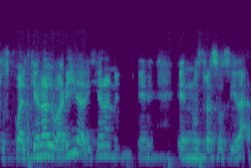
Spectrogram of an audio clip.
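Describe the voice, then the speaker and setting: A woman speaks with an Oaxacan accent and vocal fry. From Mexico, Oaxaca Zapotec community. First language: Zapotec (speaking Spanish). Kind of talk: interview. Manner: animated, colloquial.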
